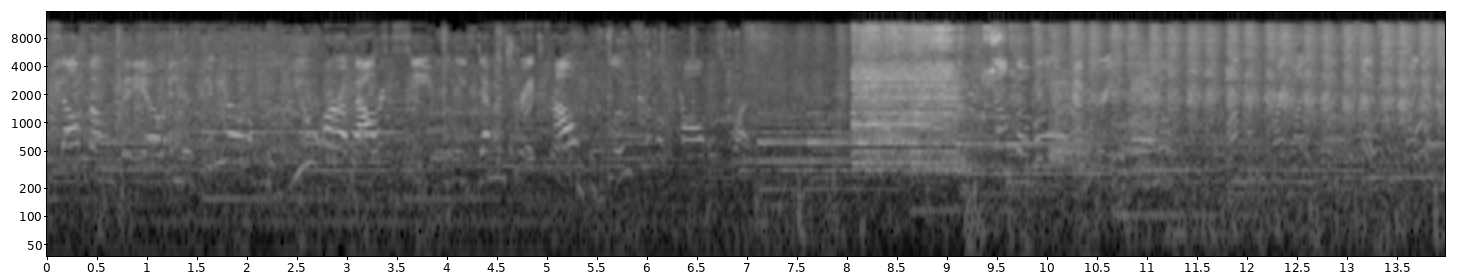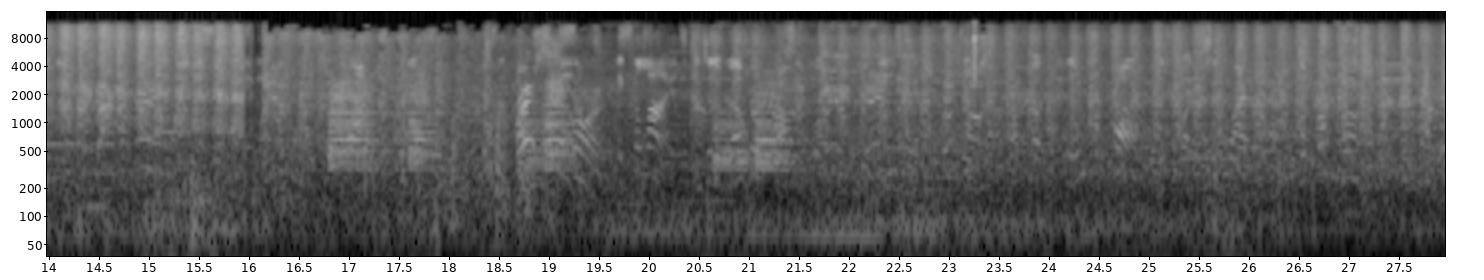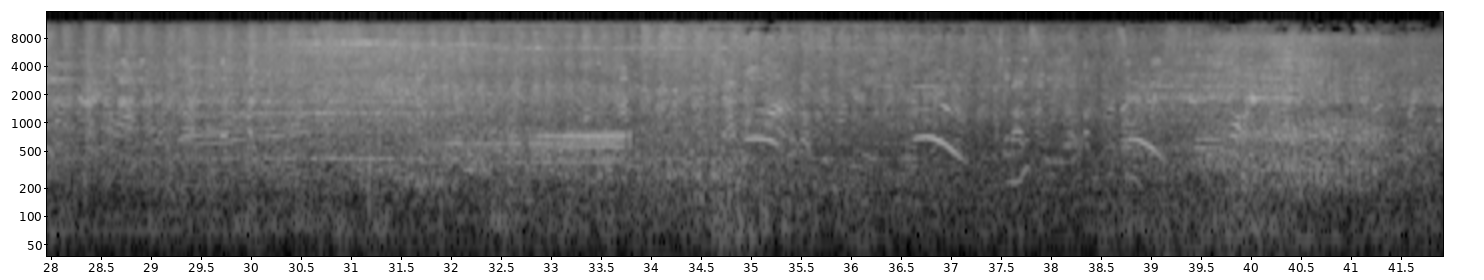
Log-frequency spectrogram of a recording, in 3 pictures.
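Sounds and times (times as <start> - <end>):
train horn chord: 0.0 - 36.2
train rumble and wheel clatter: 0.0 - 41.9
voices talking: 0.0 - 41.9.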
